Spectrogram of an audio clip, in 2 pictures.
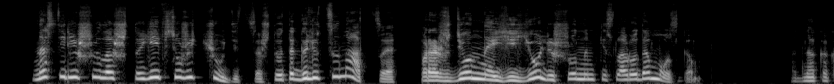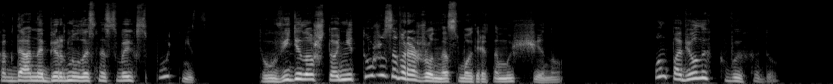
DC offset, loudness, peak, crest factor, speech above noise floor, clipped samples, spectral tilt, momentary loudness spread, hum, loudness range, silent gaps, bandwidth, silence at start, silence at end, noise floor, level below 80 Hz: under 0.1%; -21 LUFS; -6 dBFS; 16 dB; 57 dB; under 0.1%; -6 dB/octave; 14 LU; none; 4 LU; 4.14-4.18 s, 10.47-10.52 s; 19 kHz; 0.35 s; 0.6 s; -78 dBFS; -60 dBFS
